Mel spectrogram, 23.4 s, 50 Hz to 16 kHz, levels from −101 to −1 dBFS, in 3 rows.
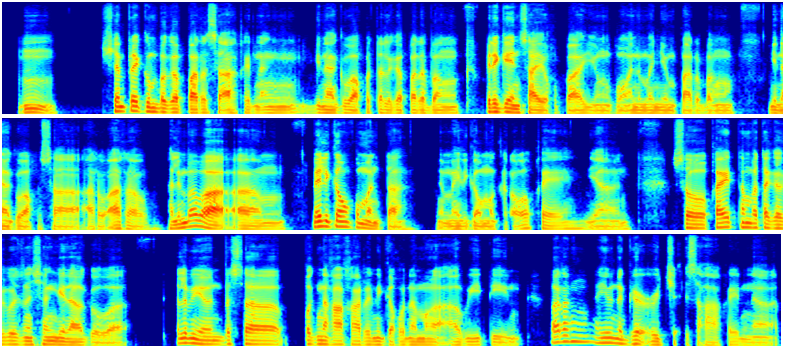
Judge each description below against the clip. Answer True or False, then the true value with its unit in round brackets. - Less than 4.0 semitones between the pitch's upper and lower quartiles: False (4.5 semitones)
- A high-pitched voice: False (100 Hz)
